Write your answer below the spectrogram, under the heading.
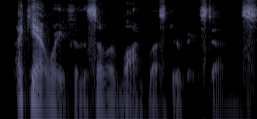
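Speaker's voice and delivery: ordinary talk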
